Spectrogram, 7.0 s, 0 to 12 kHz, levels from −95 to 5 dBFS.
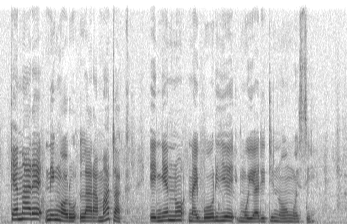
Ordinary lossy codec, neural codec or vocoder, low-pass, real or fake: none; none; none; real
